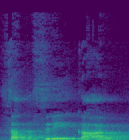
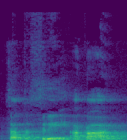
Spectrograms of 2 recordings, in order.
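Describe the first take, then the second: First: The last word is said as 'kaal', no initial vowel. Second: The last word is said as 'akaal', with initial vowel. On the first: The speaker calls it wrong. "कहते हैं सत श्री काल, ऐसा जो भी सुन में आता है" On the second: The speaker calls it right. "सही उच्चारण"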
